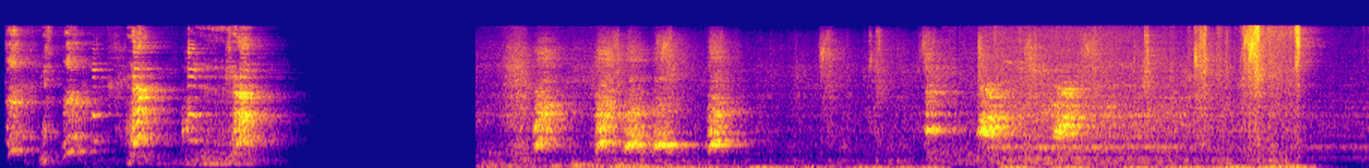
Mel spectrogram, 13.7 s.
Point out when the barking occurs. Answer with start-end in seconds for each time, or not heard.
0.1-2.5, 5.3-7.3, 9.2-10.9.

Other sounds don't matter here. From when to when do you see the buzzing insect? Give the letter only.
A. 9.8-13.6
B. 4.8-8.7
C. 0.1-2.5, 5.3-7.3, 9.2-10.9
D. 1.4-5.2
A.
